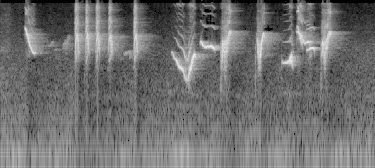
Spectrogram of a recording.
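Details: Long-tailed shrike singing intensely as a lure for other shrikes to respond. A downslurred whistle and quick run of sharp chips are followed by dipping, swooping whistles and bright upslurred phrases.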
